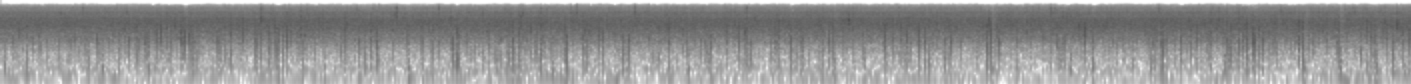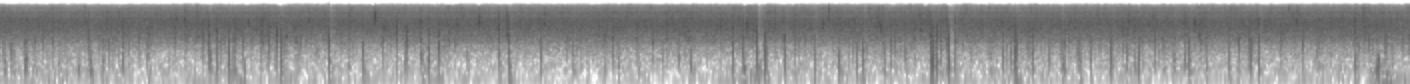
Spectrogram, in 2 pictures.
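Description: Steady monsoon rain falling, with a dense patter of individual drops striking close by.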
